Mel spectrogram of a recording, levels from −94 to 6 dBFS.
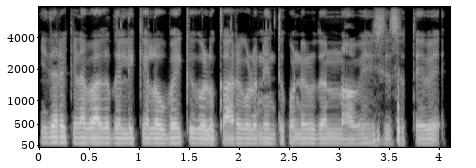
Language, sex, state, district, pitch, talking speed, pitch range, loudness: Kannada, male, Karnataka, Koppal, 100 Hz, 145 wpm, 95-100 Hz, -18 LUFS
